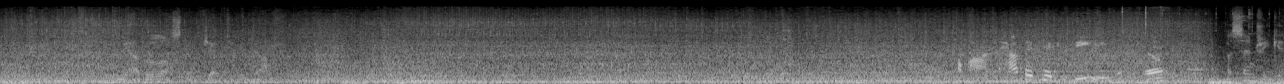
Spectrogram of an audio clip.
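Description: A heavy engine rumbles steadily.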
